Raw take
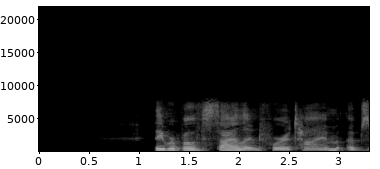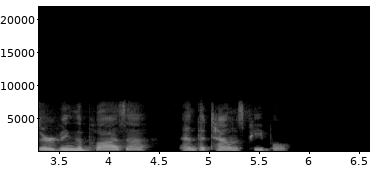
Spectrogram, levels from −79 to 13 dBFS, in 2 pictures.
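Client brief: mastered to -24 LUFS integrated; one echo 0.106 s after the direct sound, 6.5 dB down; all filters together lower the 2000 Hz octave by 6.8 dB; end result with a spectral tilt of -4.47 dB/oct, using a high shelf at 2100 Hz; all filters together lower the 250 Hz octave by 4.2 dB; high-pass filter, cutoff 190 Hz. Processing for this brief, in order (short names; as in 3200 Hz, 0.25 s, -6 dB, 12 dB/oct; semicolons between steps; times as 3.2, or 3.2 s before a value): HPF 190 Hz; bell 250 Hz -3.5 dB; bell 2000 Hz -5 dB; high shelf 2100 Hz -6 dB; echo 0.106 s -6.5 dB; gain +7.5 dB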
